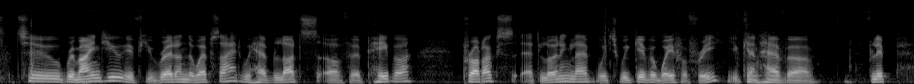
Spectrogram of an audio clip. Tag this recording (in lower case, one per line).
speech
